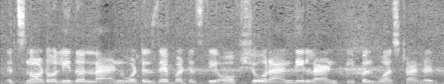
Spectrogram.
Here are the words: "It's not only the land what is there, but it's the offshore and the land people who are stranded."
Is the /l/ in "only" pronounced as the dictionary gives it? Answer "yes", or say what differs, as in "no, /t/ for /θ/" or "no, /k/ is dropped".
yes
